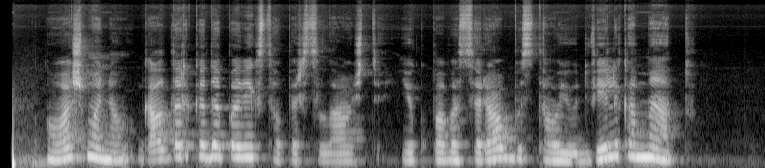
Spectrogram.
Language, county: Lithuanian, Šiauliai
